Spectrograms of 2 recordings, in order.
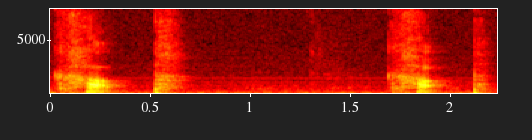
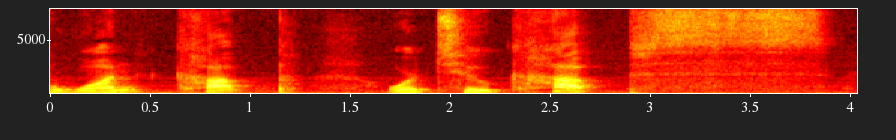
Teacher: if you add an S to the word cup to make it plural, the S you add also remains unvoiced.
